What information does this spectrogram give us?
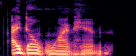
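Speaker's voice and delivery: mock flat, emotionless, deadpan delivery. Recapping a scene as Hachi runs off, mimicking her emotionless tone. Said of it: "says with the most emotionless tone".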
